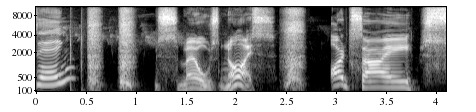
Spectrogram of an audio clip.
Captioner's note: sniffs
